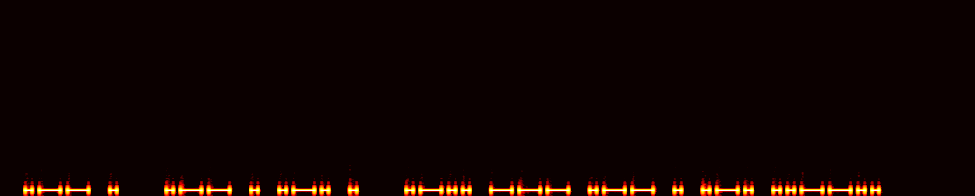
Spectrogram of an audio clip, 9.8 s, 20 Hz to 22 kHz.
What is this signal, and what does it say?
Morse code, heard as a keyed tone, about 17 wpm, 700 Hz. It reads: WE WERE LOWER?
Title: Sentences from Top 1000 Words - Review Part 4 - 17wpm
